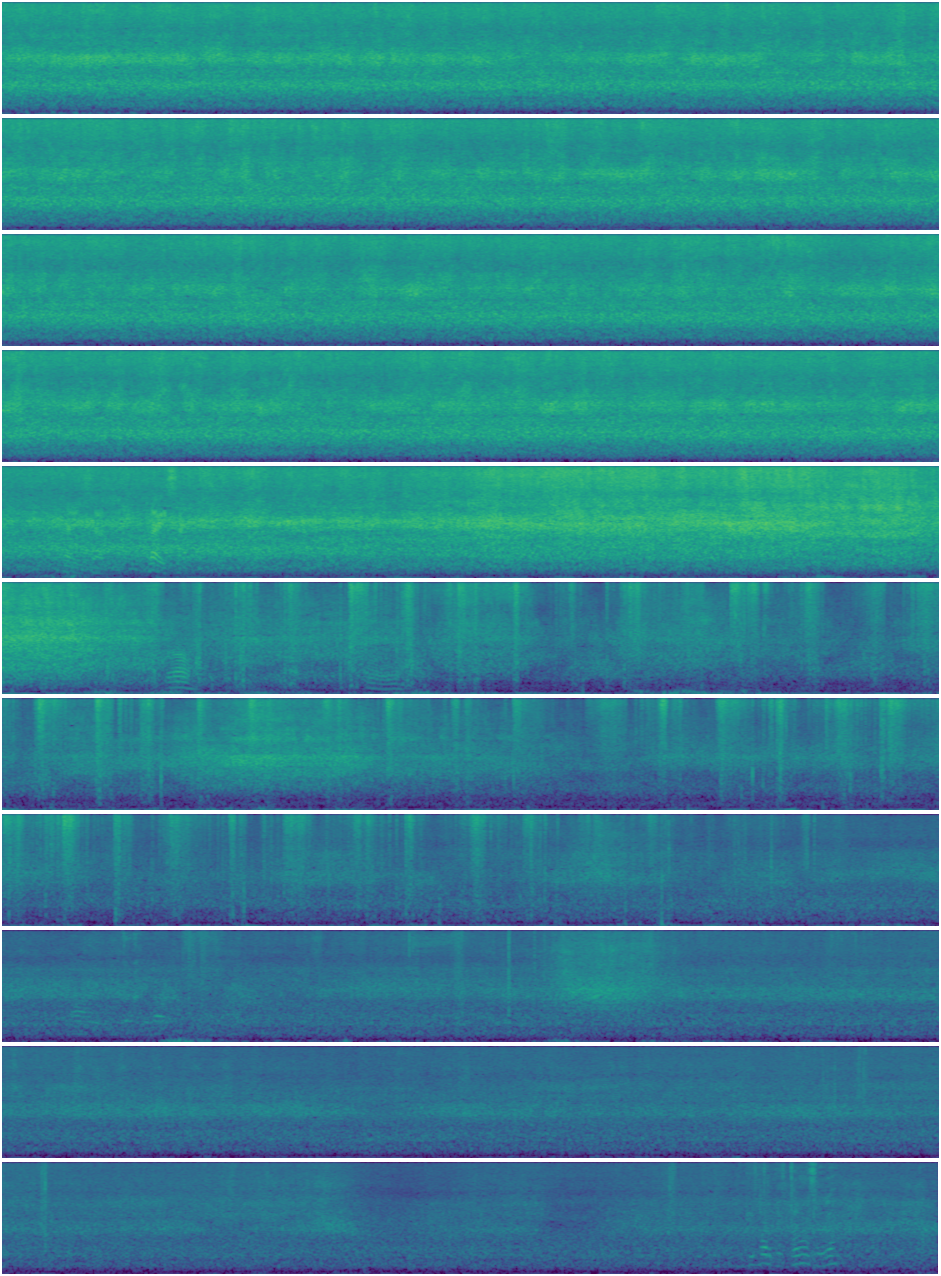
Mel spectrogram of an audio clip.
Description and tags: Geiser - Iceland
A geiser, so a lot of noise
